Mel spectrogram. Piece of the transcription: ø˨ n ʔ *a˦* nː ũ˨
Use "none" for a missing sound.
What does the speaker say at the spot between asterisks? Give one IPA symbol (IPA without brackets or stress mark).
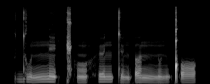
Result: ʌ˦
